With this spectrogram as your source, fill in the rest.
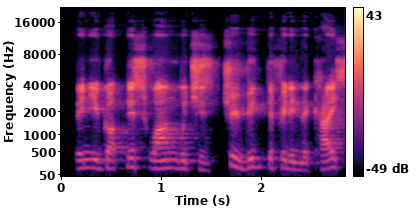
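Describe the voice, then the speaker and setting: A man with an Australian accent and ordinary pitch variation. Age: 60s. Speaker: retired amusement game industry worker. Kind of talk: casual interview chat. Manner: hesitant, many fillers.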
